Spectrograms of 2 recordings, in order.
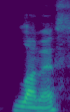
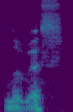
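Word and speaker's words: Lummis: And I've taken the time to to realize her last name is pronounced Lumis and not Lumis.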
